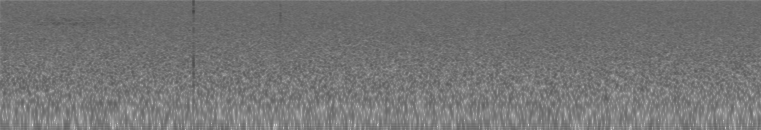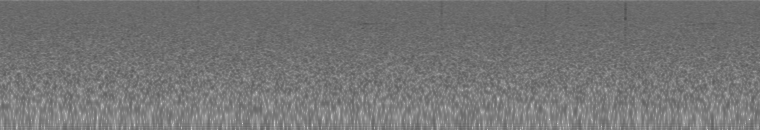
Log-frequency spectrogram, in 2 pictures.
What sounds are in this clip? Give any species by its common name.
Hermit Thrush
